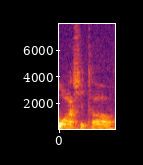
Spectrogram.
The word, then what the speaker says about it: Ouachita: because we have washita wichita right like it's pronounced oh washita then we have ouachita wichita and i don't know what else yeah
